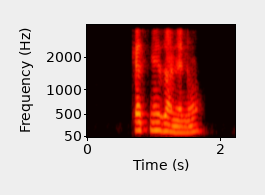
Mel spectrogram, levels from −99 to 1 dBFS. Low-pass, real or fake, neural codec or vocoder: 3.6 kHz; fake; codec, 16 kHz, 2 kbps, FreqCodec, smaller model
